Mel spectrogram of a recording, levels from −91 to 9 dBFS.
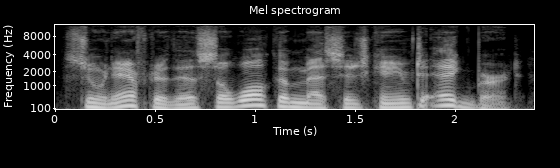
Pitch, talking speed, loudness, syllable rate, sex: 125 Hz, 225 wpm, -15 LUFS, 6.6 syllables/s, male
